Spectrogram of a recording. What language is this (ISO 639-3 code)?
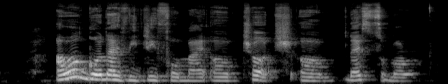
pcm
